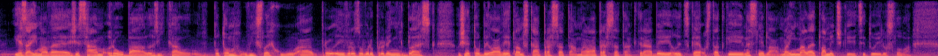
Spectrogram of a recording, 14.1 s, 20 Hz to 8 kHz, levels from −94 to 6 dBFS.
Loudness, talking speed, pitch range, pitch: -26 LUFS, 145 wpm, 140-155 Hz, 150 Hz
